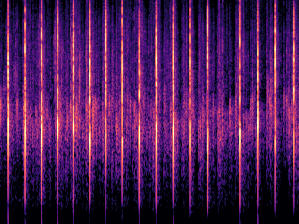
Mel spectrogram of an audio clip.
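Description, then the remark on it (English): An audience claps their hands together to give thanks to God, in a steady, even rhythm, sharp unified claps ringing out about three times per second with no voices over them. “Could we just clap our hands and give Him thanks?”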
